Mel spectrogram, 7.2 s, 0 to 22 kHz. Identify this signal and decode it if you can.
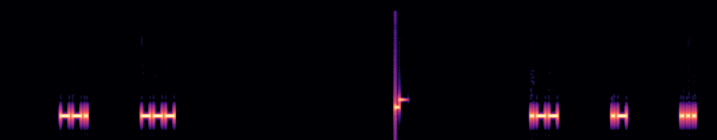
Morse code, heard as a keyed tone, about 40 wpm, spaced as for 14 wpm, 700 Hz. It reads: GO WAS
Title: 6x Character Spacing - Top 100 Words - 40wpm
